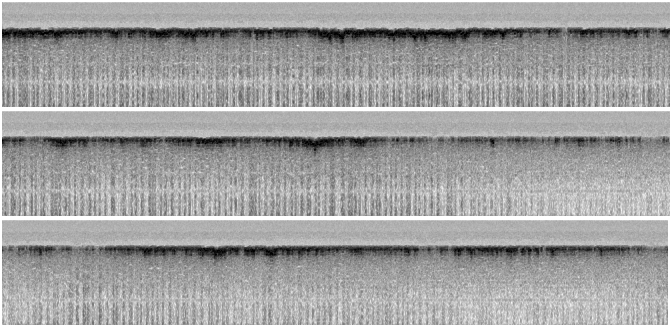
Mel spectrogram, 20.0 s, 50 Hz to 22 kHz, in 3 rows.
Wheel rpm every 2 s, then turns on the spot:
230, 240, 230, 230, 230, 230, 230, 230, 230, 230.
none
